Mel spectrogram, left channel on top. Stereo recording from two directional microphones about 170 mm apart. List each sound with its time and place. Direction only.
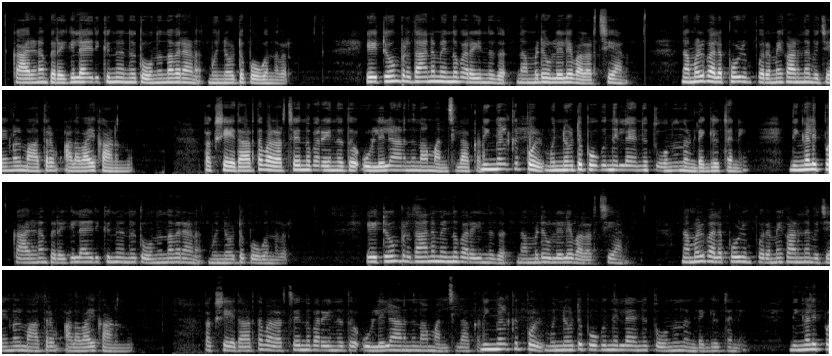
0.1 s a woman's voice: 40° left (ahead or behind)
